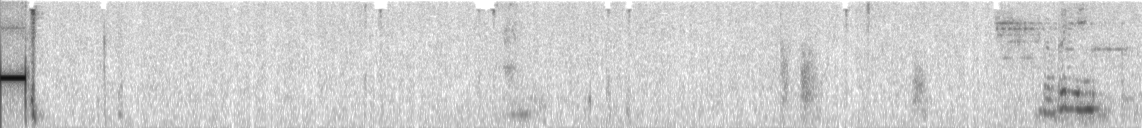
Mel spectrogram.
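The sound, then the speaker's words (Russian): A voicemail beep follows the busy message: one short, loud electronic tone at the very start, then near silence with a few faint ticks, and soft sounds near the end. “Вызываемый абонент, к сожалению, все еще занят. Вы можете оставить для него голосовое сообщение после сигнала.”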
